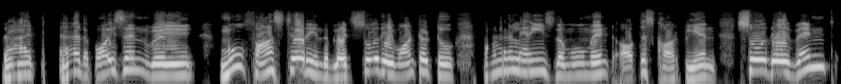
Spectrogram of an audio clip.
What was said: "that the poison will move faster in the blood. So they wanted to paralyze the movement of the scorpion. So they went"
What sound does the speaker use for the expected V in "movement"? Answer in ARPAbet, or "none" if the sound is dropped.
V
